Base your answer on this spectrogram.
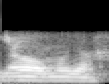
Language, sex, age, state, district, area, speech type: Bodo, male, 30-45, Assam, Baksa, urban, conversation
